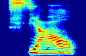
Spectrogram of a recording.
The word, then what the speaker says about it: xiao: Dia memang bacanya IAU. Misalnya contoh xiao, xiao kecil contoh ya. Dia akan tulisnya IAO, padahal bacanya IAU gitu ya.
